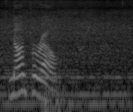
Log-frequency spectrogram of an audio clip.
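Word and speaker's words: nonpareil: How's it actually pronounced? nonpreel. I don't know. I've I mean, I think it's French, so you could really get into it if you wanted, but nonparel. Oh, nonparel. Okay. Nonparel.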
